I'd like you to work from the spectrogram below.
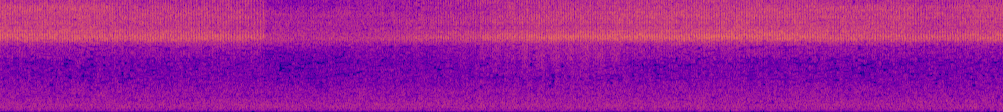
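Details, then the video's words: High, hissing grasshopper trill running throughout, briefly dropping in loudness after two seconds then returning, over broad rushing background noise. "The sounds of the grasshopper | How it chirps"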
